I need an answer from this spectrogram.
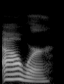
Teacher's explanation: On n'entend pas le son H dans hour, donc on utilise N.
